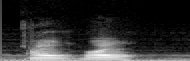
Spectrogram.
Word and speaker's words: Gendron: Gendron. The GND, because that's how they did it. And it was RON, right? N.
